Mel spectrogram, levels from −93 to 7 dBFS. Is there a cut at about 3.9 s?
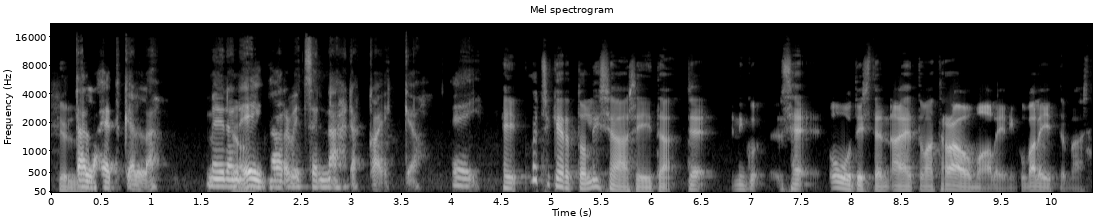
yes; 2 cuts; at 3.9 s, 6.4 s

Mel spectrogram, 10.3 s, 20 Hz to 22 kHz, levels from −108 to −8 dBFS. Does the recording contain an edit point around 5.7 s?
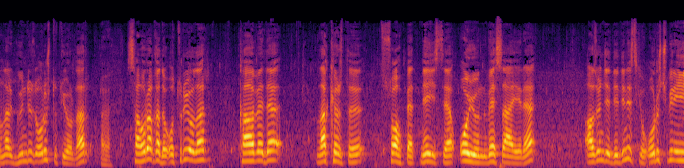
yes; 1 cut; at 5.7 s

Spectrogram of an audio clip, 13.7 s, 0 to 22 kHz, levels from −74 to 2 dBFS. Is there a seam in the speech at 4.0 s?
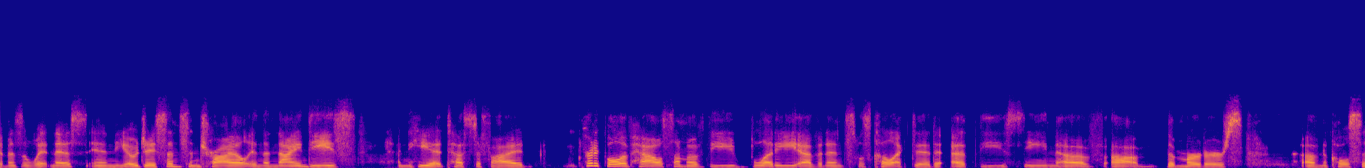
yes; 1 cut; at 4.0 s

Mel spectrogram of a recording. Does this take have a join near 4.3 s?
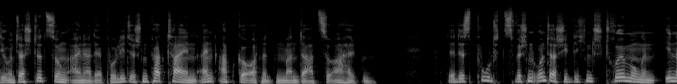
yes; 1 cut; at 4.3 s

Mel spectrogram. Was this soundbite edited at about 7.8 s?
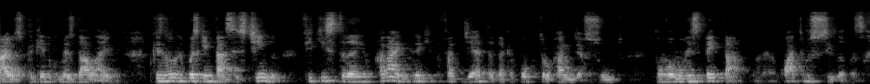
yes; 1 cut; at 7.8 s

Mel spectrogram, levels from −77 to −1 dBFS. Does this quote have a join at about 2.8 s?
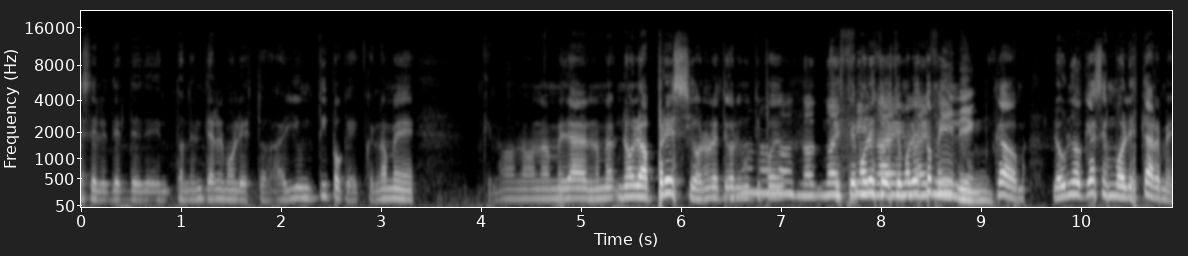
yes; 1 cut; at 2.8 s

